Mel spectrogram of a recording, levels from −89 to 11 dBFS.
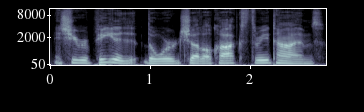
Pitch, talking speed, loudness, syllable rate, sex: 140 Hz, 175 wpm, -18 LUFS, 5.1 syllables/s, male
